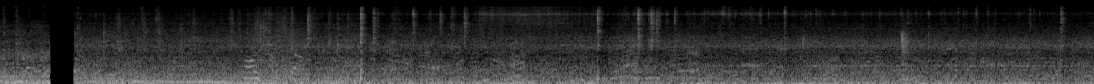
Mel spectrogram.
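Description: Busy street-food market ambience: a steady hum of background noise with indistinct voices and scattered light clicks. The sound drops out completely for a moment about half a second in.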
